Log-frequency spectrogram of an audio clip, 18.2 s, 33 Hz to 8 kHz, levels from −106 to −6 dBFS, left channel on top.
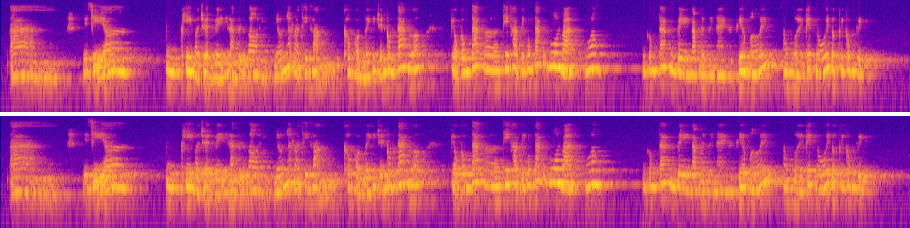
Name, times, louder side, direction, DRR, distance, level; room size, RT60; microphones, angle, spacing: voice 1, 0.2-2.6 3.3-8.4 9.0-12.1 12.8-17.2, left 2 dB, 70° left, 8 dB, 1.1 m, -23 dB
18.5 x 10.0 x 3.1 m, 1.3 s
head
